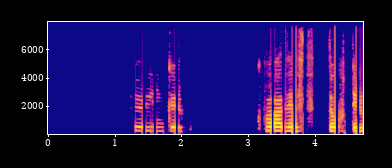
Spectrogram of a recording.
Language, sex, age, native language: Icelandic, male, 12, Icelandic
